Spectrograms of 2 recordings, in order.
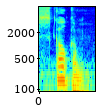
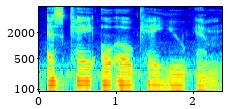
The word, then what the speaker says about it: skookum: one spell that word s k o o k u m skum I would have said Skookum if it's a double O I don't know some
